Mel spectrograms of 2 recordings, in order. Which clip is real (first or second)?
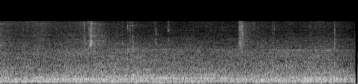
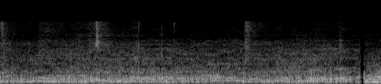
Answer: first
